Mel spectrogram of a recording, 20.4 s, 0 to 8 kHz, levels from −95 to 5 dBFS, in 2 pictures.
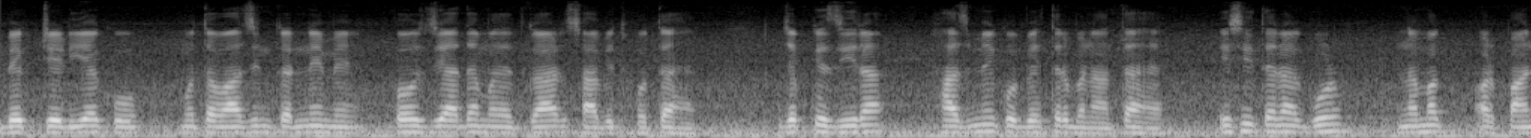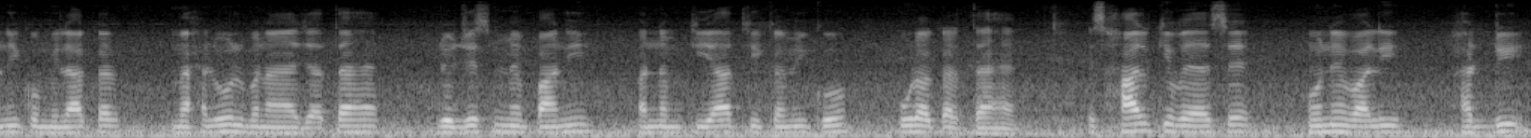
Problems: constant background noise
